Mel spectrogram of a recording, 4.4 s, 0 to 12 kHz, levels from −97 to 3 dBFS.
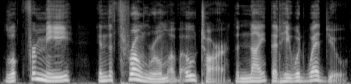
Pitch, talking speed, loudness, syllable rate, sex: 145 Hz, 230 wpm, -20 LUFS, 4.6 syllables/s, male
